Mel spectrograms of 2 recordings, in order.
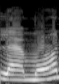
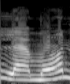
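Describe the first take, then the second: First: The second syllable has a full 'mon' vowel. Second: The second syllable has a full 'mon' vowel.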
